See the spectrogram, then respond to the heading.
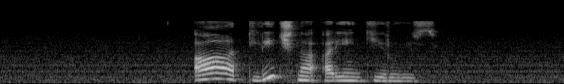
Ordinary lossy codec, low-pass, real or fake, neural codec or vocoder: none; none; real; none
